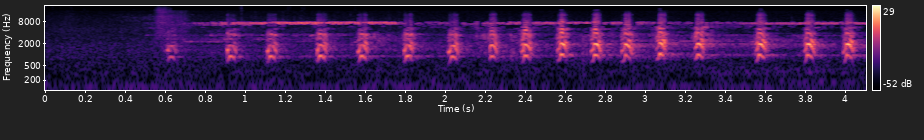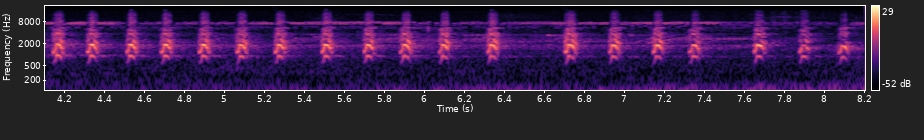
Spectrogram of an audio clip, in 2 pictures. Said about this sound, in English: And now I'm going to play the pileated call, and I want you to listen to how the pitch changes and even the speed changes.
